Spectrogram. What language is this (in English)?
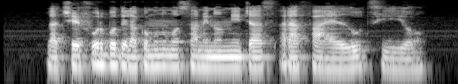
Esperanto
